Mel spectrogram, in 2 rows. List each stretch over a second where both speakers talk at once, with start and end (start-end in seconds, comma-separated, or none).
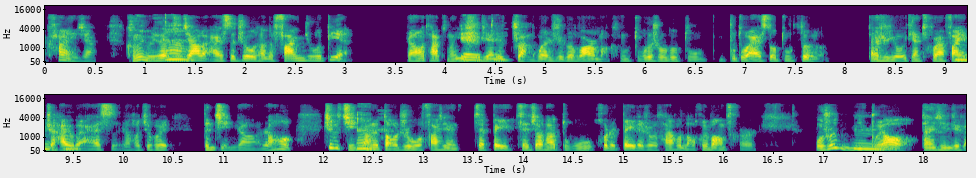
none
